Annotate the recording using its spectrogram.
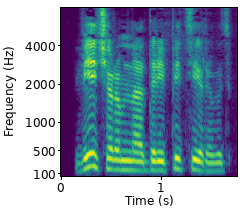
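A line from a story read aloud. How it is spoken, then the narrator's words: Grumbling. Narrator (Russian): проворчал председатель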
